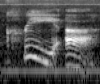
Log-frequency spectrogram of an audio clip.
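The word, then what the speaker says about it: cria: is called a crea this tells us how to say it crea Kuya less than an hour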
